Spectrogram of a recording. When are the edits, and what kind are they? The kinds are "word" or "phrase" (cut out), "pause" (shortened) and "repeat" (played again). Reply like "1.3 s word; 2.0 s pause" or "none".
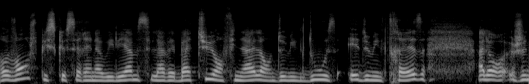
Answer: none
